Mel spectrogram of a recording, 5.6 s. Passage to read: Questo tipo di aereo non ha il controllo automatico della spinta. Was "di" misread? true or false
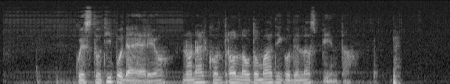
false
